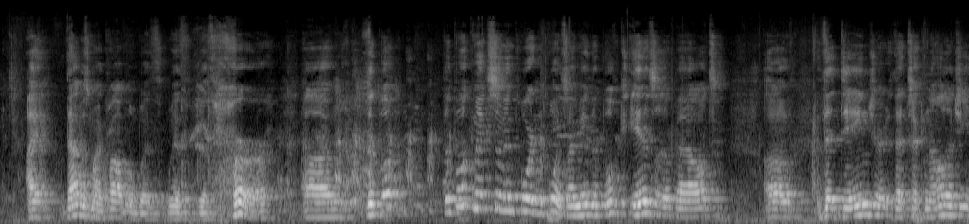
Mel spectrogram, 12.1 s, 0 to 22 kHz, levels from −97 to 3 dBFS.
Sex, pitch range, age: male, 110-155 Hz, 60-79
